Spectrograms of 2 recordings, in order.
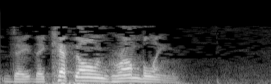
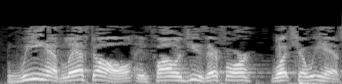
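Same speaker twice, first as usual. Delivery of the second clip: raised, louder voice of an insistent disciple; Peter; 6 semitones higher, 8 dB louder than usual. Acted. Preacher quoting the disciple's question to Jesus, raised emphatic voice. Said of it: "Peter's question was".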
